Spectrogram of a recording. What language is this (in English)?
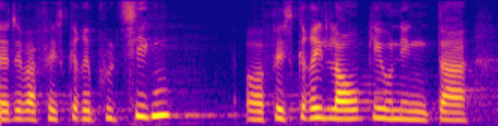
Danish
